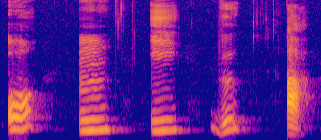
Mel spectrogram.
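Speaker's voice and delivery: o, m, i, d, a each said alone as a separate sound; isolated sounds. Shown as a demonstration. Teacher isolating each sound of comida for children. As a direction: sound out a, i, d one by one. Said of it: "estamos frente a los sonidos".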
